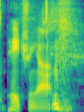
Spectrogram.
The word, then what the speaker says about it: Patreon: We're going to start a Patreon or patron. I'm not quite sure how to pronounce it. Uh, I didn't bother to look it up. – I but it's Patreon. But but I've I've already started it.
